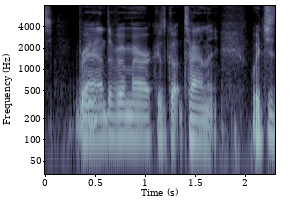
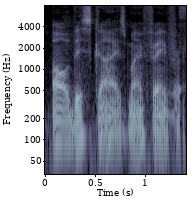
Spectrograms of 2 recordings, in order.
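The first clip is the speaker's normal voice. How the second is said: Howard Stern impression; 5 dB quieter than usual. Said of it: "he was like".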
